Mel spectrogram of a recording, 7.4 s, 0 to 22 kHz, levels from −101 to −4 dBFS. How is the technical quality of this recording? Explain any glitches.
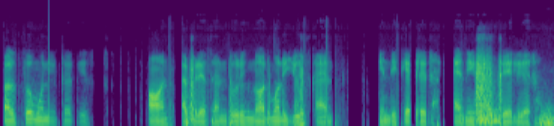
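The recording has one clear glitch. From 0.64 to 1.49 s, just before "own operation during normal", the speech and its background noise abruptly drop about 10 dB together and then jump back: a sudden gain jump, likely a digital gain setting applied instantly without a ramp.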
